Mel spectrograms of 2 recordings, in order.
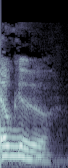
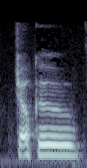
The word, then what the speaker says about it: Njoku: Njoku. Njoku.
